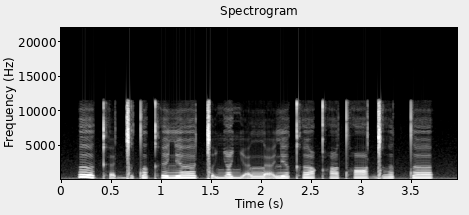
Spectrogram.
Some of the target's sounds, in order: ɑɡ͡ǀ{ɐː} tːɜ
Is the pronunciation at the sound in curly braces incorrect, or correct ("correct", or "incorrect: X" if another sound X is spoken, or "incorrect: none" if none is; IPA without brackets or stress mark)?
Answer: incorrect: əː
